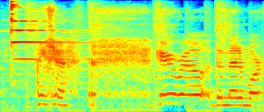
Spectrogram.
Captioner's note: bell ring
